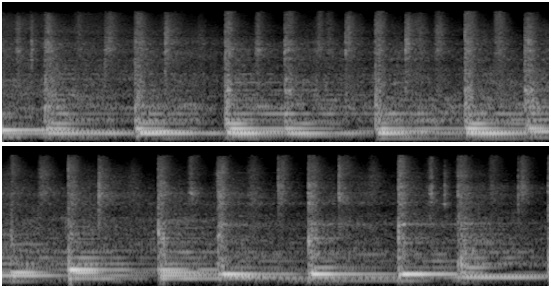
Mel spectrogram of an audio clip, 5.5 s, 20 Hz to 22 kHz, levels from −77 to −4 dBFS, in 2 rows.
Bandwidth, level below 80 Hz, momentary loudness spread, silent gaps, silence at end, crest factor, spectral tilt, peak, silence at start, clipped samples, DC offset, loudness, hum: 17 kHz; -70 dBFS; 4 LU; none; 0 s; 16 dB; -3 dB/octave; -10 dBFS; 0 s; under 0.1%; under 0.1%; -27 LUFS; none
